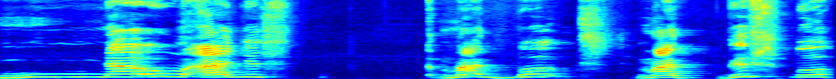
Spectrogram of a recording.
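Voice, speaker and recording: The woman's voice has a bright, sharp tone. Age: 80s+. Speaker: author. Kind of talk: interview.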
